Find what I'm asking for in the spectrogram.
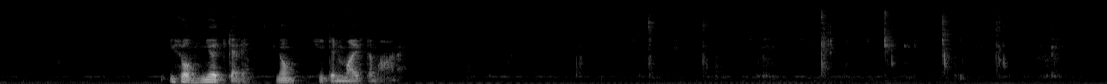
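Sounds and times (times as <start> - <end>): mouth clicks while chewing: 4.2 - 10.7.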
